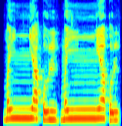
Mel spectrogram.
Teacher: میم کو یا کے ساتھ ملا کے پڑھیں گے، نون سائلنٹ ہو جائے گا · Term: غنہ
